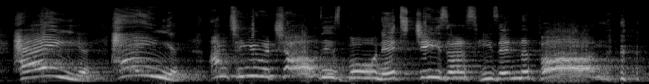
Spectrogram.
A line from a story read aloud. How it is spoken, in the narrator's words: one of the Herdman children runs forward and shouts out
